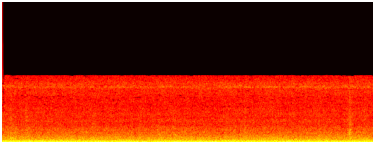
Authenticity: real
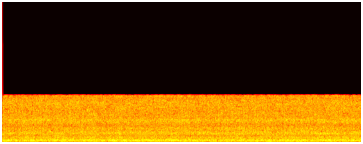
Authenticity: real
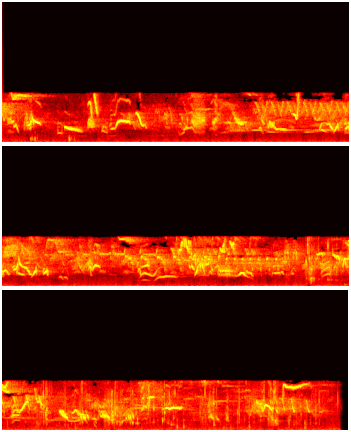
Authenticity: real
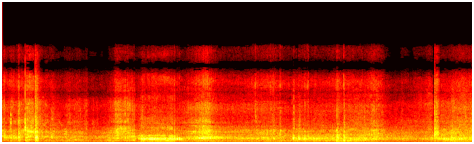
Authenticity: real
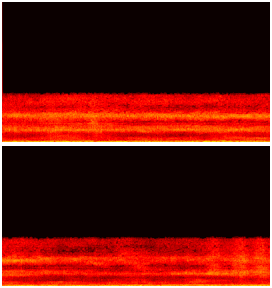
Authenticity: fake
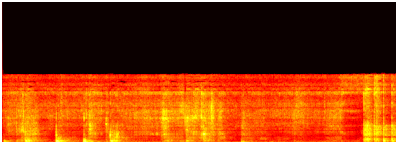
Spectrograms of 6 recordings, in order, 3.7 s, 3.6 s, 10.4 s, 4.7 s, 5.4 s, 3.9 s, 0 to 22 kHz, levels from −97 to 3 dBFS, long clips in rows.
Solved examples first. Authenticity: fake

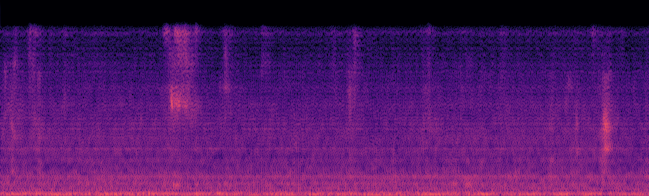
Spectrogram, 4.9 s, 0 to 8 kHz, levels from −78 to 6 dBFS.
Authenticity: fake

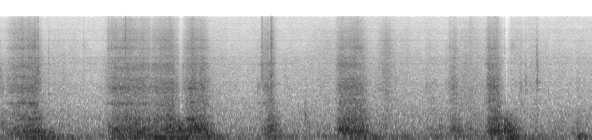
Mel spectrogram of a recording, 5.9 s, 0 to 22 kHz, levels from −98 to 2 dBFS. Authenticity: fake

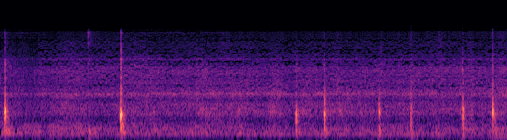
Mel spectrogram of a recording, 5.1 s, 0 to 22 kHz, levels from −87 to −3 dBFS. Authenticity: fake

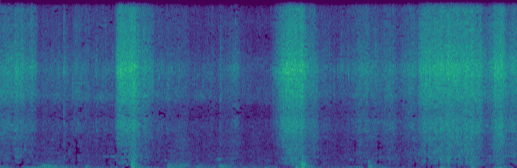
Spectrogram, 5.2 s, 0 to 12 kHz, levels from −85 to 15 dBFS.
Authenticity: real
